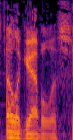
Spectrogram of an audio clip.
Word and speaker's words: Elagabalus: Elagabalus, is that the name of the emperor? Is that right? Elagabalus. – I think it's Elagabalus. – Elagabalus. Okay. Well, I wasn't sure where to accent the syllables, but... – You put the wrong emphasis on the wrong syllable.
